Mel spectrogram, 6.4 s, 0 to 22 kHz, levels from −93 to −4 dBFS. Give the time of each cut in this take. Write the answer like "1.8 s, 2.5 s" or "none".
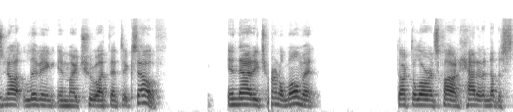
2.7 s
